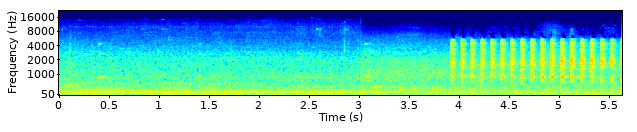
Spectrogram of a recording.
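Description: Accessible pedestrian crossing signal at a street crosswalk: a slow locator tick about once a second, then about four seconds in it switches to a loud rapid ticking of about twelve clicks a second, the audible cue that the walk phase has begun.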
